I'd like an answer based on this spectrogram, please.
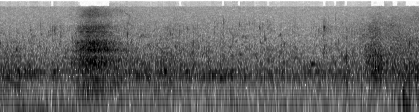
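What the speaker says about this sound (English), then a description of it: "Nice peaceful little creek in here." A small forest creek flows steadily at low level, a soft continuous trickle of water with a couple of slightly louder splashy surges, no talking over it.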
